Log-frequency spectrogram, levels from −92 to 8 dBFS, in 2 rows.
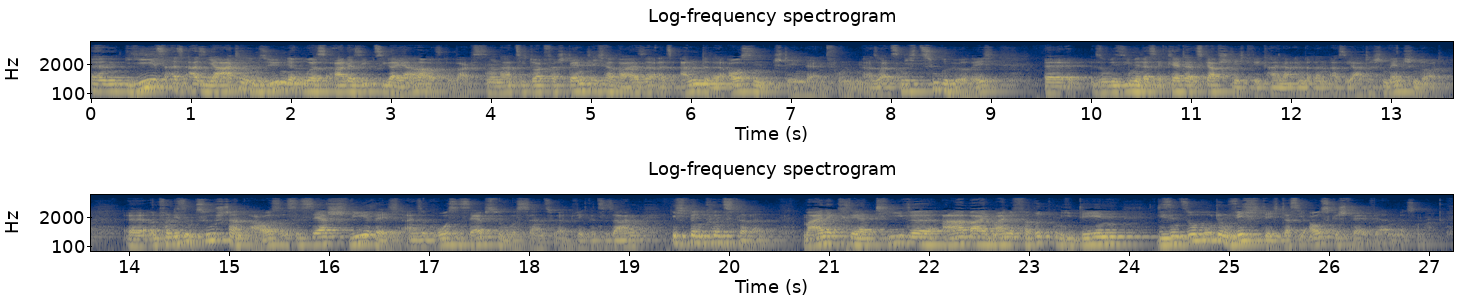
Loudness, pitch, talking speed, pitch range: -22 LUFS, 125 Hz, 170 wpm, 110-140 Hz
